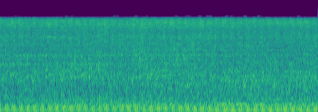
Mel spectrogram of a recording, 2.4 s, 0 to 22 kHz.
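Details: Yamaha Bear Tracker 250 (YTM250) shaft-drive ATV single-cylinder at idle on first start after a new carburetor and intake were fitted, running on a jump pack with choke pushed in; steady, even putter with no misses or knocks, a normal clean idle.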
